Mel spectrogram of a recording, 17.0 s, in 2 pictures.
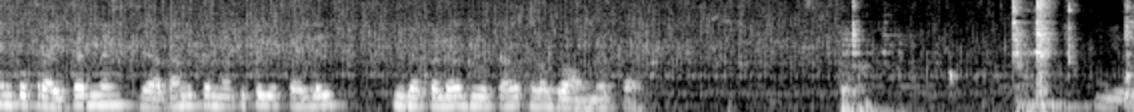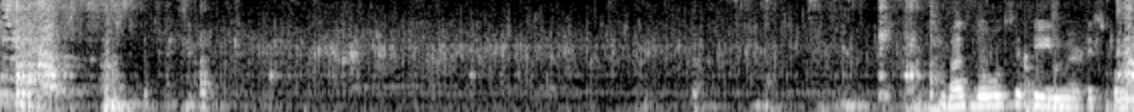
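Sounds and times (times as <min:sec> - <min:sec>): noodles sizzling in oil: 0:00.0 - 0:17.0
spoon clattering against pan: 0:07.6 - 0:10.8, 0:15.0 - 0:17.0.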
